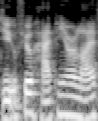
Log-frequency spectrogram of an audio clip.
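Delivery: ordinary delivery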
